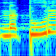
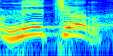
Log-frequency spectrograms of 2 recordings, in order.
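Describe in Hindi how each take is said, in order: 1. t का उच्चारण साधारण t जैसा होता है। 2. t का उच्चारण ch जैसा होता है। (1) "नटूरे नहीं बोलते" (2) "टी का उच्चारण चा होता है"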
